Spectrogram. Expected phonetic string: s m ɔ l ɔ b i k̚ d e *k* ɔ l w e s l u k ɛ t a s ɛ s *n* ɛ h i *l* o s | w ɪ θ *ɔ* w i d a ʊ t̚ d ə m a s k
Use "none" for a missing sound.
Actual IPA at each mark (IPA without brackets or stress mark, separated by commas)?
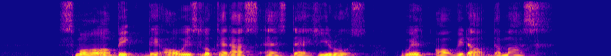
ʔ, d, ɹ, ɔ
